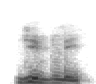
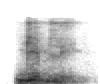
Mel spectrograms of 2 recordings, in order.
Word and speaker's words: Ghibli: How do you pronounce it? Ghibli. Ghibli.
